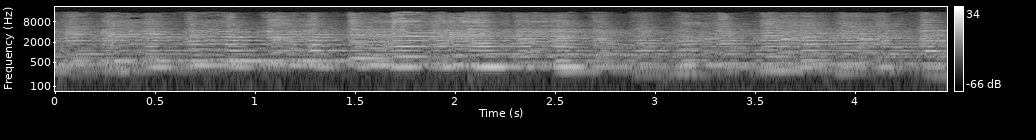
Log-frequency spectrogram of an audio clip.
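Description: String quartet (two violins, viola and cello) playing a minimalist piece: a dense run of quick, short bowed notes changing pitch, with no pause.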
